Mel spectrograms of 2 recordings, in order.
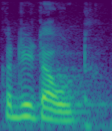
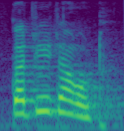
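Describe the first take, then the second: First: It is said in a calm, neutral tone. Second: It is said in an angry tone.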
